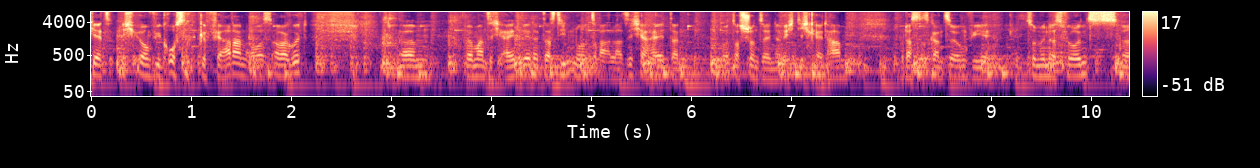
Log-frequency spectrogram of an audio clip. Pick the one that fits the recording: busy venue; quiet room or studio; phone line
busy venue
